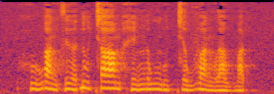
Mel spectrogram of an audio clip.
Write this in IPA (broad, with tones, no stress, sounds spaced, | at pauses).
h u˨˩˦ w a˨˩ ŋ s ɨ˨˩˦ ə̯ ɗ u˨˩˦ c aː˧ m h e˨˩˦ ŋ ə˧ w ŋ u˨˩˦ c ə˨˩˦ w v a˨˩ ŋ l a˨˩ w m a˨˩ k̚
